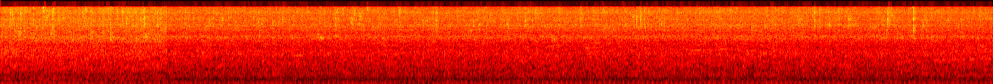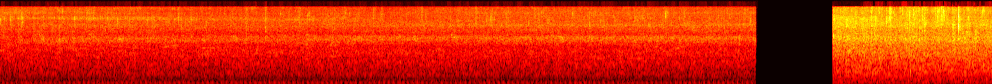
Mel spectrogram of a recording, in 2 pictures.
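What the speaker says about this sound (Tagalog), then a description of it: "Yan, lumakas na yung ulan, no?" Heavy typhoon rain on Burias Island roars steadily for a long stretch, cuts out for a moment, then returns noticeably louder.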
